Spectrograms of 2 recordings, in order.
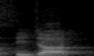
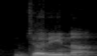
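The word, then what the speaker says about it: tsar: First of ऑल the pronunciation is जार, नॉट सीजार और सीजर।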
